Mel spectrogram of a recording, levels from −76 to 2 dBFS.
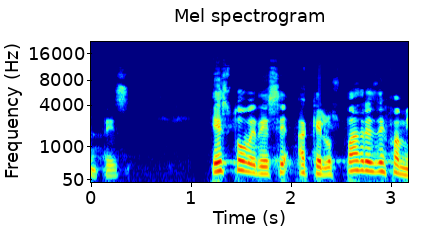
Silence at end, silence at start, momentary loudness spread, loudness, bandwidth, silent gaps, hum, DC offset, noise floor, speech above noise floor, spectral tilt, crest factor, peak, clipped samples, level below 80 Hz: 0 s; 0 s; 16 LU; -15 LUFS; 11.5 kHz; none; none; under 0.1%; -63 dBFS; 48 dB; -5.5 dB/octave; 16 dB; 0 dBFS; under 0.1%; -54 dBFS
